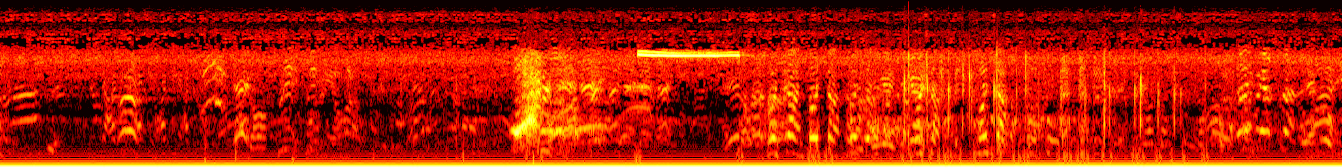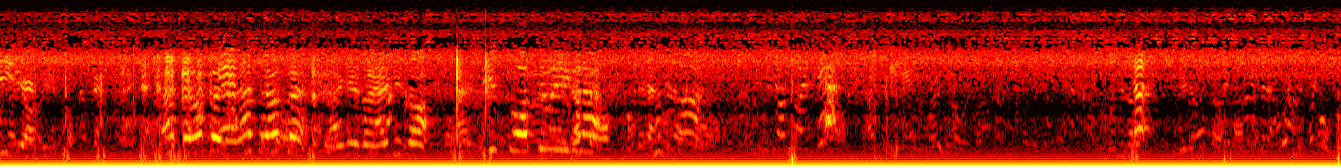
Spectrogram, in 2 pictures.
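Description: Young players shout to each other outdoors across a wide open field.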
